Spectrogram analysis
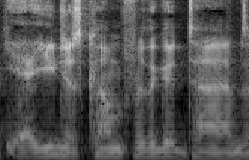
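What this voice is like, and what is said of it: Gruff imitation of another person. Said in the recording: “he gets a little gruff ... this is my Tim impression.”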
